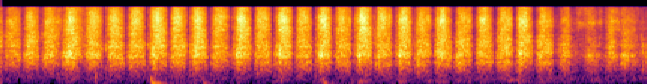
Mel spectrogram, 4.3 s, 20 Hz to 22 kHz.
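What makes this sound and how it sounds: A small embossed Gucci leather bifold wallet, flat and solid and covered in soap lather, is scrubbed with a wooden-handled horsehair brush. A steady back-and-forth bristly rubbing with about 20 strokes keeps a regular pace of roughly four per second. Each stroke gives a bright, hissy swish with a faint wet edge.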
